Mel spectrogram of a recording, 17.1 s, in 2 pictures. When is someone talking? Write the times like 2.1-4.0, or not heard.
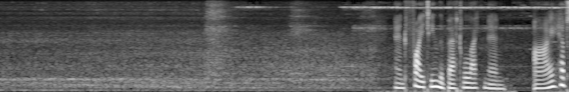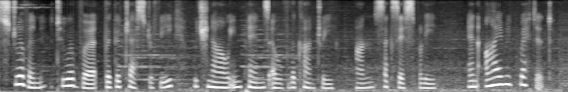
6.0-17.0.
